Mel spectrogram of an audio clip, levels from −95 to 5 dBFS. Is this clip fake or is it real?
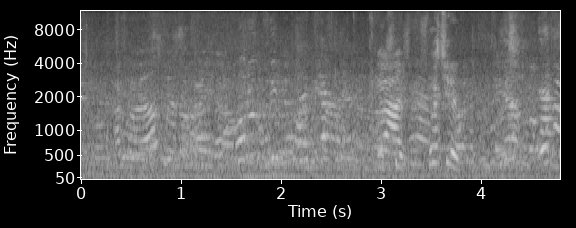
real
